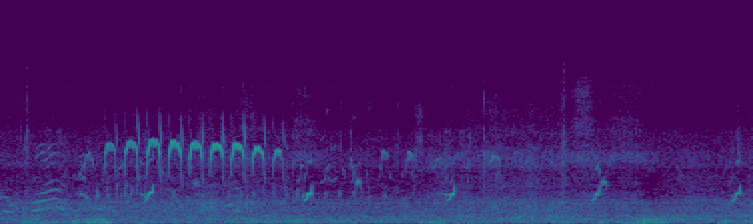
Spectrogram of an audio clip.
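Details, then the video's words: Pied avocet chicks calling: a quick run of high, clipped piping notes near the start, then sharp rising chirps spaced about a second apart over a steady background hiss. "Pied Avocet, Avocetta (Recurvirostra avosetta) chicks"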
